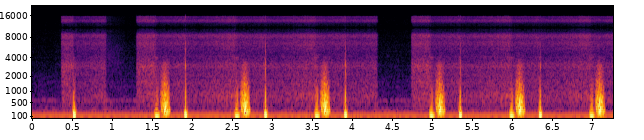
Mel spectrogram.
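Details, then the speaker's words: Child at a health supervision visit: regular heartbeat about 60/min with a grade 1/6 systolic low-pitched vibratory murmur, best at the left sternal border, quieter from supine to upright; innocent (Still's) murmur. "On physical examination, you heard one over six systolic low pitched vibratory murmur best heard on the left sternal border decreased in intensity when moving from supine to upright position."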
